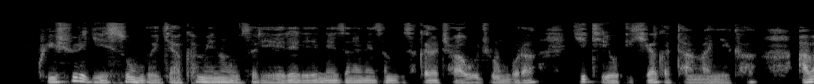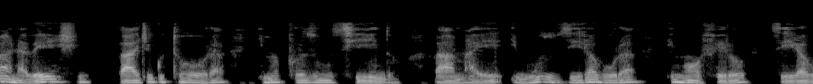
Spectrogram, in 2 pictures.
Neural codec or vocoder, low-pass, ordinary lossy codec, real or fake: none; 7.2 kHz; MP3, 32 kbps; real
